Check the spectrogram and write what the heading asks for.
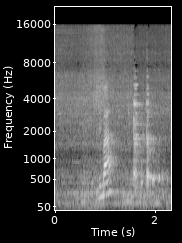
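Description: Hand dishwashing at a sink: a steady hiss of running tap water.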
